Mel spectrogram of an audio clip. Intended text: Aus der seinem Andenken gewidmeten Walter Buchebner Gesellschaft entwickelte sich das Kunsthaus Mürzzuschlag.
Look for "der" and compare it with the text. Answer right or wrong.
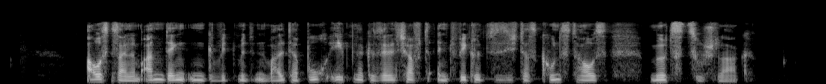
wrong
